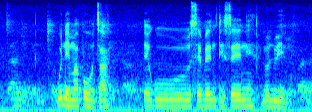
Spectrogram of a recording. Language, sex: Swati, male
